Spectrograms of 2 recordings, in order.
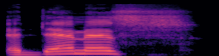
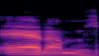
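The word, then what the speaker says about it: Adames: homers 104 RBI uh Willie ademus I always pronounce this wrong it's not Adams although it looks like that Lindor is a sleeper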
